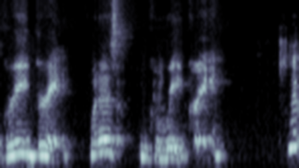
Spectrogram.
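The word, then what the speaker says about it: gris-gris: next one is and it does not look like it sounds either grigri which is spelled g-r-i-s-g-i-g-r-i-s so gree gree what is great gree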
